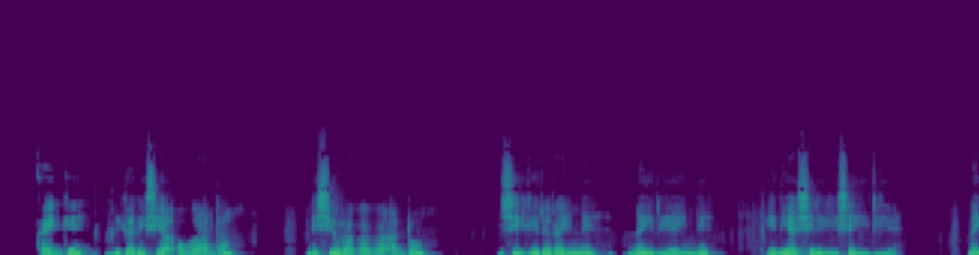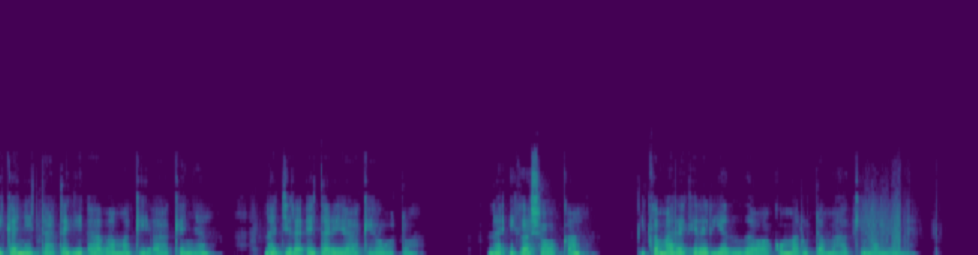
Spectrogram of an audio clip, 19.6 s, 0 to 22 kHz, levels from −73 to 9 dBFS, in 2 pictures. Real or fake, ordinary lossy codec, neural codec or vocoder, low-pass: real; MP3, 48 kbps; none; 10.8 kHz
